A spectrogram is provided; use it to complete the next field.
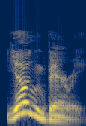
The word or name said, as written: youngberry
